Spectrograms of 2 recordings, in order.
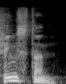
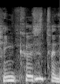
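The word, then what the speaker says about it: Pinkston: 핑스턴. 네. 예, 발음을 제대로 하셔야죠. 핑스턴. 아메리칸 스타일로. 저는 한국 스타일. 코리안 스타일로 했습니다. 예, 핑크스턴 이러면 안 되고요. 핑스턴.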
